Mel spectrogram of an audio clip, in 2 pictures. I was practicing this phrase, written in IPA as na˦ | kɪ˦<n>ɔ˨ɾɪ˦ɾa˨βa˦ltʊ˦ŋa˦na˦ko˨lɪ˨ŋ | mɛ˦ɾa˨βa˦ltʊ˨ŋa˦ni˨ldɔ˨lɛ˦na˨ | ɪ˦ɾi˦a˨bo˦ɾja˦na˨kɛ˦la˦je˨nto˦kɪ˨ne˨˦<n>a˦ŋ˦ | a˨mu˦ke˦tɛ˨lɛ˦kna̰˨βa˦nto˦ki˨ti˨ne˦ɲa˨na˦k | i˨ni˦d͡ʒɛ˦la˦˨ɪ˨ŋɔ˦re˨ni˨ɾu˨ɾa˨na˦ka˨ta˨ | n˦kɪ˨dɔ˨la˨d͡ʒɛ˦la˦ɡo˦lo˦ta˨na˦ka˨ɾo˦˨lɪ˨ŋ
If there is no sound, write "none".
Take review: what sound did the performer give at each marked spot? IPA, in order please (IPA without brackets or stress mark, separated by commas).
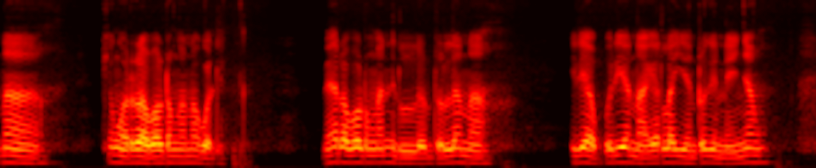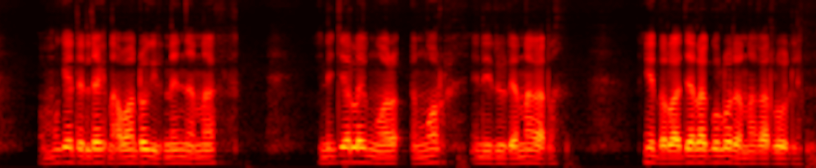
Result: ŋ, ɲ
